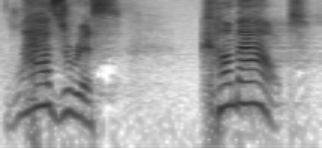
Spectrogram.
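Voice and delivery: loud, high summons; commanding call. Acted. Preacher repeats Jesus's call to Lazarus, high loud summons. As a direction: ring it out to the grave. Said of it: "repeats the command".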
